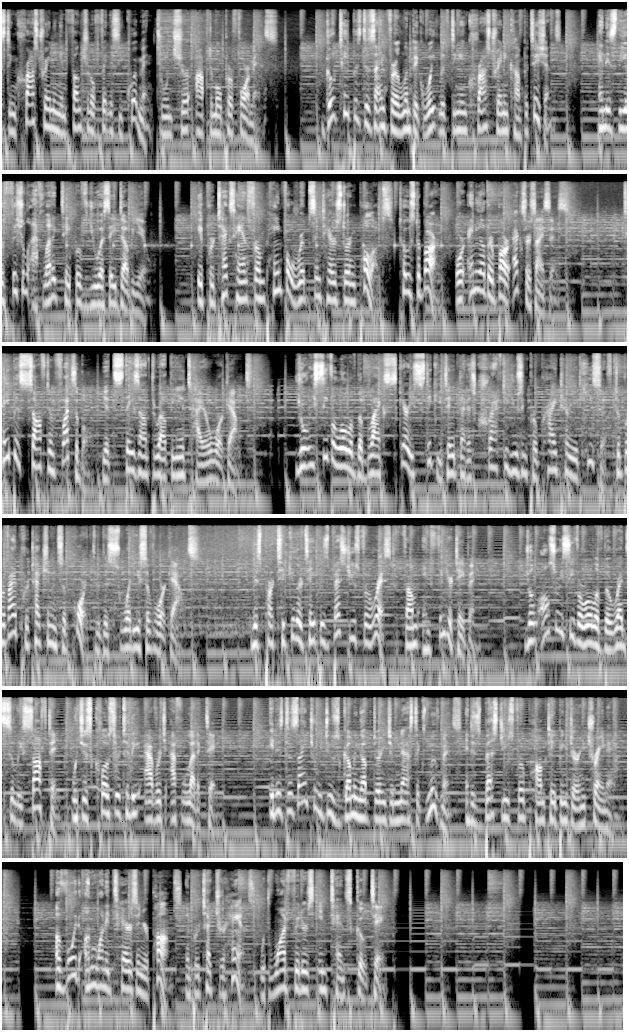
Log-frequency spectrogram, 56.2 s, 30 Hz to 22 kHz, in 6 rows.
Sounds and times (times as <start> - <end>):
Speech: 0.0 - 4.2, 4.8 - 8.4, 9.0 - 11.7, 12.4 - 17.9, 18.7 - 22.6, 23.2 - 31.1, 31.9 - 35.4, 36.0 - 40.8, 41.5 - 46.8, 47.7 - 52.8
Music: 0.0 - 56.2.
